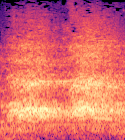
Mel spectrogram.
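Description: Crowd at a Grand Beatbox Loopstation Battle semi-final shouts a chanted response in unison, a loud, sustained roar of many voices lasting just over a second.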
